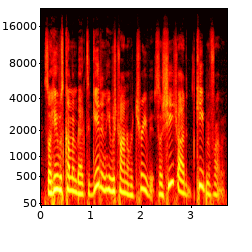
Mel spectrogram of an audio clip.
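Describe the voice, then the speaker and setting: A woman co-hosting a podcast in casual chat, relaxed with laughing asides. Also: on the high side, fast, no room sound, studio quality. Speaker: podcast co-host.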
